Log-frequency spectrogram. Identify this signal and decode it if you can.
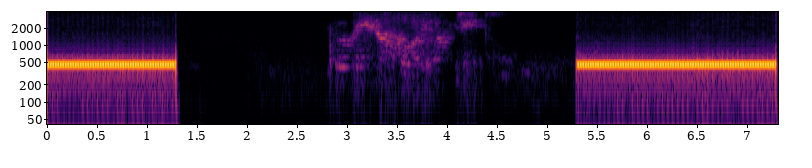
Ringback tone (North America), 440 + 480 Hz, with speech.
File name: out- - - - - .37632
